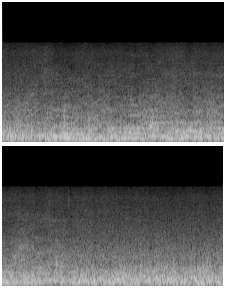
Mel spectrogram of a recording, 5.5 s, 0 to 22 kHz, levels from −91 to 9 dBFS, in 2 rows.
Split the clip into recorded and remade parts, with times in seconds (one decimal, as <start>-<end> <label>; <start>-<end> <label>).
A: 0.0-0.4 recorded; 0.4-3.7 remade; 3.7-5.5 recorded

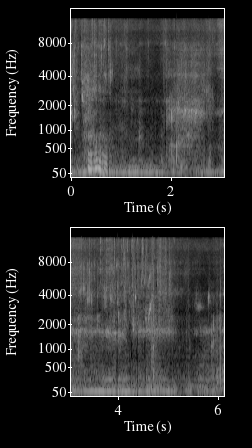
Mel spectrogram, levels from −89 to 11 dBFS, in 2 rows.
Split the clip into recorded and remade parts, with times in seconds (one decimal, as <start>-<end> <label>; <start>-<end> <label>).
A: 0.0-0.4 recorded; 0.4-3.9 remade; 3.9-4.8 recorded; 4.8-6.1 remade

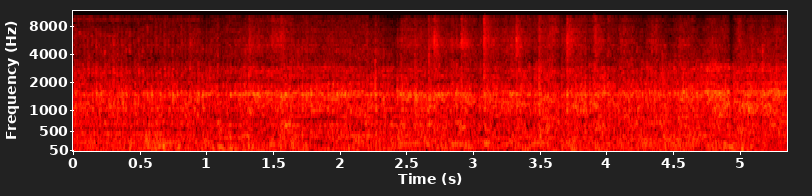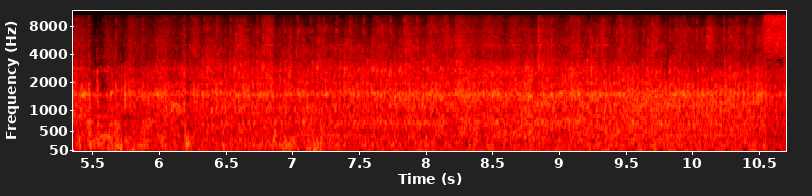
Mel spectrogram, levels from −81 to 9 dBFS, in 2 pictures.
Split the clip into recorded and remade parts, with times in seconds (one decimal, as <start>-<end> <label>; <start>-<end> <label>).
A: 0.0-1.0 recorded; 1.0-4.1 remade; 4.1-4.7 recorded; 4.7-6.3 remade; 6.3-8.1 recorded; 8.1-9.2 remade; 9.2-10.7 recorded

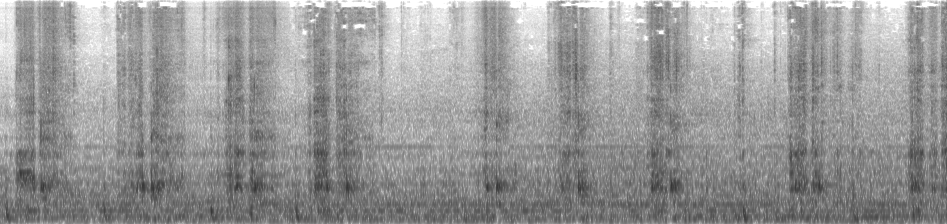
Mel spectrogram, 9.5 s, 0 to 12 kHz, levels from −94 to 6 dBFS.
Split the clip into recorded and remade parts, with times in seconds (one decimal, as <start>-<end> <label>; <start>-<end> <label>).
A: 0.0-0.6 remade; 0.6-1.8 recorded; 1.8-2.9 remade; 2.9-4.6 recorded; 4.6-5.1 remade; 5.1-9.5 recorded

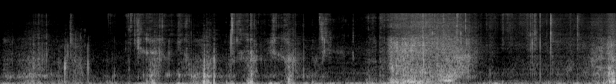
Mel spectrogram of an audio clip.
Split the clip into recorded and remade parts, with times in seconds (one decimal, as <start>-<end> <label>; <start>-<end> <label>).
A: 0.0-4.8 recorded; 4.8-6.2 remade

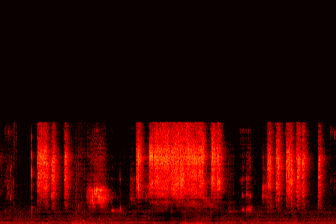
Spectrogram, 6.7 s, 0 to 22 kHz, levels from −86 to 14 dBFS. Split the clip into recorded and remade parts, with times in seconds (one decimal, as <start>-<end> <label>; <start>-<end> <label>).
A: 0.0-1.5 recorded; 1.5-5.5 remade; 5.5-6.7 recorded

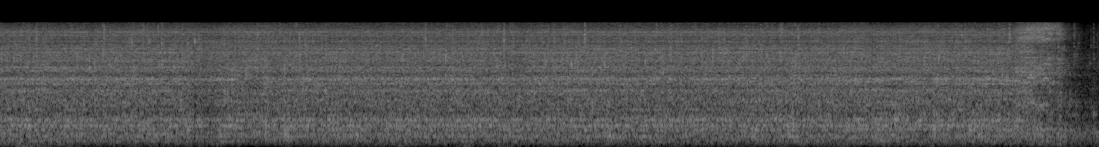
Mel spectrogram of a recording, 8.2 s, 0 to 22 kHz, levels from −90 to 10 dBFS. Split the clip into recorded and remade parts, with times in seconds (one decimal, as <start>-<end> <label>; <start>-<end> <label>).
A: 0.0-1.5 recorded; 1.5-2.1 remade; 2.1-6.3 recorded; 6.3-7.0 remade; 7.0-8.2 recorded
